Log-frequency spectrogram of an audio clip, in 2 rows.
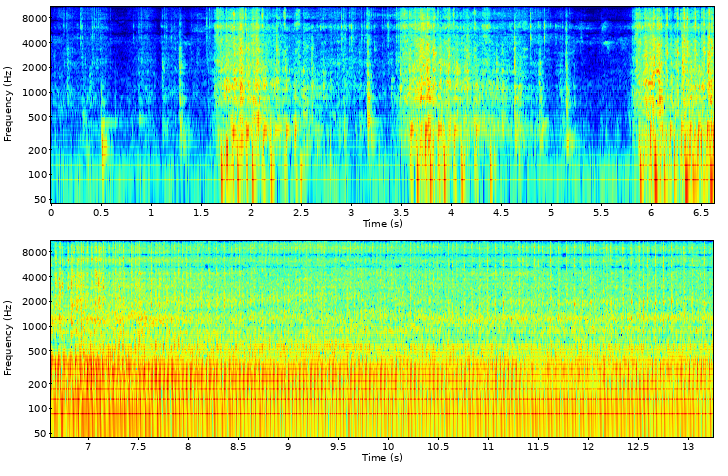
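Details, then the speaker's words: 1987 Craftsman tiller, run after sitting 20+ years, choke off at wide-open throttle: it catches and holds a loud drone with a slightly lumpy beat; the owner thinks it may be getting a little too much fuel. "Sounds like it might have a little too much fuel. Now mind you, this is set wide open right now, so I want it to be running optimally at wide open."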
